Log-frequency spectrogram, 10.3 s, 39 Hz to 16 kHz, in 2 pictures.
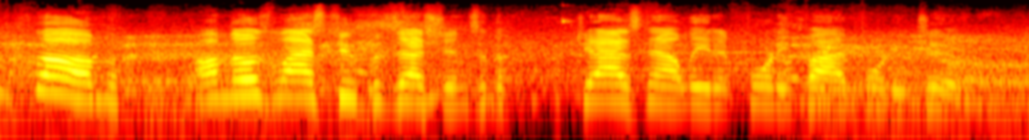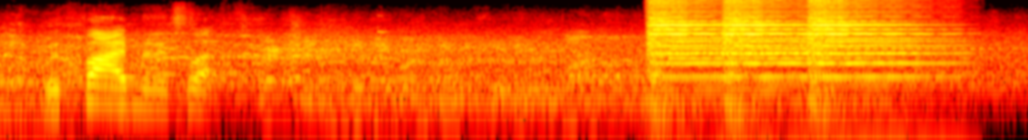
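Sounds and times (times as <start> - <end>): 
speech: 0.2 - 7.2
bell rung at a basketball game for a 30-point milestone: 8.4 - 10.2.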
